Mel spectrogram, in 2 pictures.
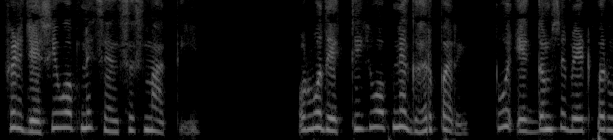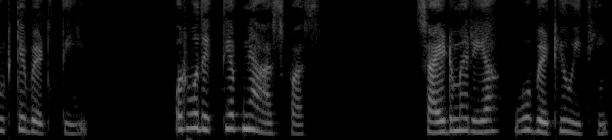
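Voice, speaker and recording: A woman's voice: high-pitched, measured pace, mellow, dry recording, clean studio sound. A woman casually narrating a romance audio story, retelling scenes in a chatty way. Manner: conversational, retelling with "she says" tags.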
